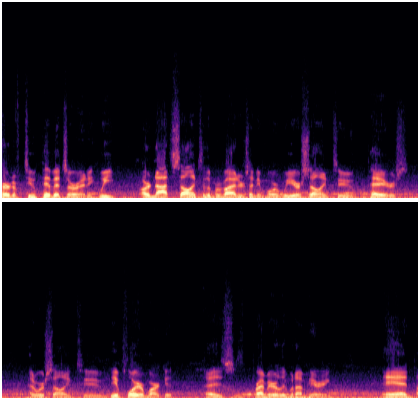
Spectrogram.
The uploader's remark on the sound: an Interview in Action live from HLTH ‘22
